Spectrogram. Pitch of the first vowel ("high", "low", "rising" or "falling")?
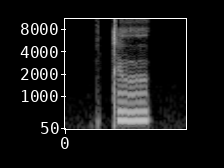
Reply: high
